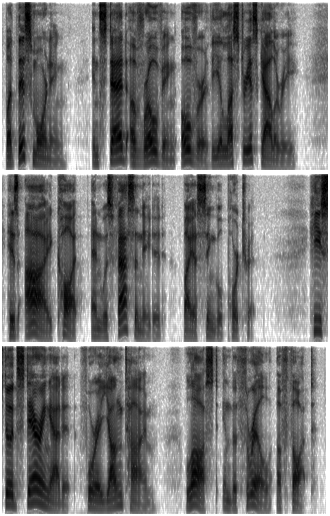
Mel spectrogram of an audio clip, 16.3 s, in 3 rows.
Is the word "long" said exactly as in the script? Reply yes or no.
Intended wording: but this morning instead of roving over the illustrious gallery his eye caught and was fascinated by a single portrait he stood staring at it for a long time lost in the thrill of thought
no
